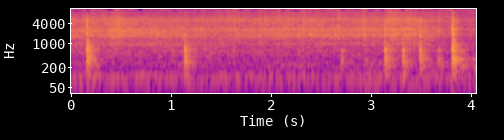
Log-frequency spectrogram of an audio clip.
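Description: Chicken and vegetable fried rice being stirred in a pan, a steady sizzle of frying under scattered sharp clinks and scrapes of the spatula, close and moderately loud.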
